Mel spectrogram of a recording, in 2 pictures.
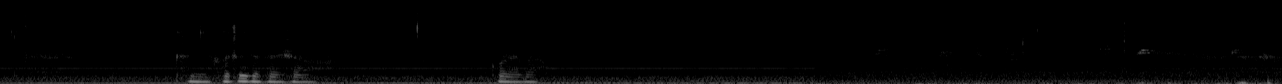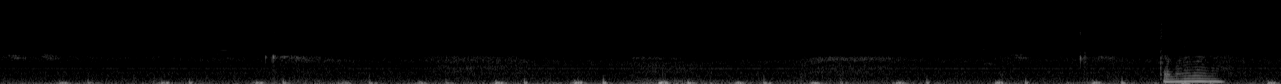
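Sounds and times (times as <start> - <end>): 
speech: 1.8 - 3.3, 5.0 - 5.5
fast heartbeat: 12.3 - 23.2, 23.8 - 24.2, 25.4 - 25.6.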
